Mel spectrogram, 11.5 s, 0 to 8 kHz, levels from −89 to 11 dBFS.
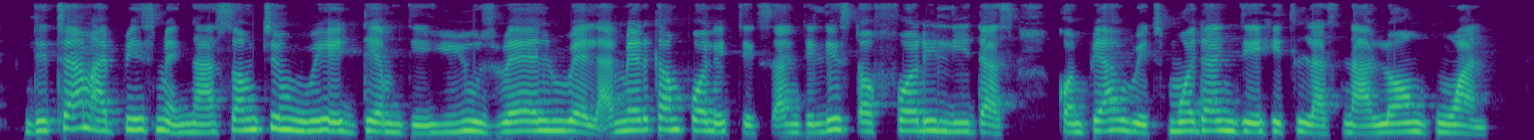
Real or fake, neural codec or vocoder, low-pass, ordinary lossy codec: real; none; 7.2 kHz; none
